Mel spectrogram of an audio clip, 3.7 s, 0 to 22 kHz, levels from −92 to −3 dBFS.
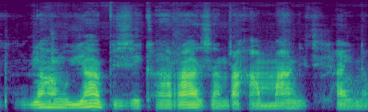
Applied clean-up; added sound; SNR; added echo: none; none; none; none.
